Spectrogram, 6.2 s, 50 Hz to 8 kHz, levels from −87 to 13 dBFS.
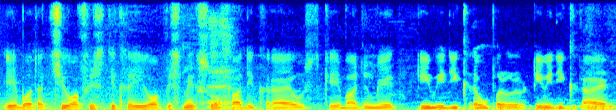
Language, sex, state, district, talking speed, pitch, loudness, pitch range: Hindi, male, Gujarat, Gandhinagar, 265 wpm, 120 Hz, -15 LUFS, 115-130 Hz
